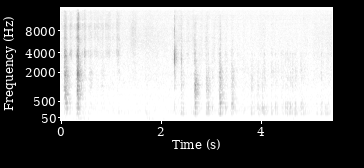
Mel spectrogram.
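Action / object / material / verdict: scrape / black-coated scratch art paper scraped with a wooden stylus / coated paper / none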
